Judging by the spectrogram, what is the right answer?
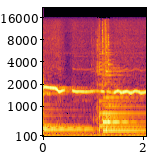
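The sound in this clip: A person whistles a sustained, high, slightly wavering note, broken midway by a short noisy burst before the tone carries on.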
